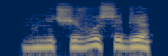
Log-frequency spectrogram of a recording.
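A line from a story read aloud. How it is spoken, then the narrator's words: Muttering. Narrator (Russian): бормотала Гарина-младшая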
